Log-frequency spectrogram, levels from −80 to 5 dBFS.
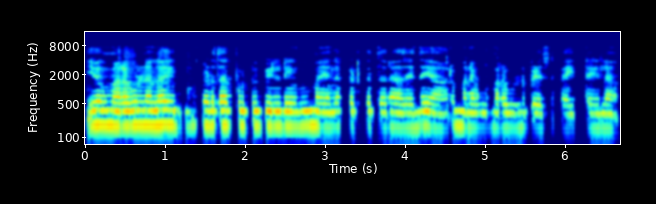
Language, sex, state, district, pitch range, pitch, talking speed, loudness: Kannada, female, Karnataka, Mysore, 165-180 Hz, 175 Hz, 115 wpm, -28 LUFS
